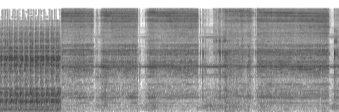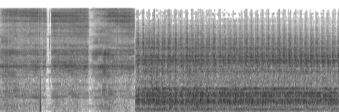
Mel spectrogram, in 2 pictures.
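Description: Gouge cutting into a spinning maple blank on a Powermatic wood lathe. The cut is a high, hissing scrape broken by several short gaps, and about two-thirds of the way in it turns into a coarser, rapidly pulsing cut that throws shavings.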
